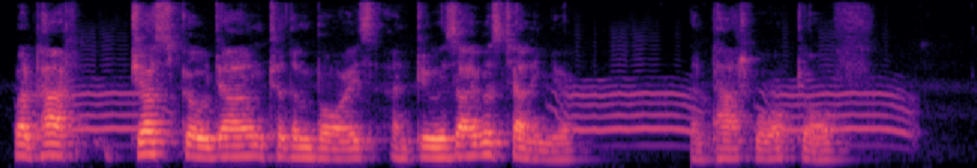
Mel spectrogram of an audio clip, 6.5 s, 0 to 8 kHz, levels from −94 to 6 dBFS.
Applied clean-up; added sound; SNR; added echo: none; Dog; 14 dB; none.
